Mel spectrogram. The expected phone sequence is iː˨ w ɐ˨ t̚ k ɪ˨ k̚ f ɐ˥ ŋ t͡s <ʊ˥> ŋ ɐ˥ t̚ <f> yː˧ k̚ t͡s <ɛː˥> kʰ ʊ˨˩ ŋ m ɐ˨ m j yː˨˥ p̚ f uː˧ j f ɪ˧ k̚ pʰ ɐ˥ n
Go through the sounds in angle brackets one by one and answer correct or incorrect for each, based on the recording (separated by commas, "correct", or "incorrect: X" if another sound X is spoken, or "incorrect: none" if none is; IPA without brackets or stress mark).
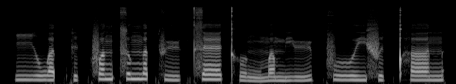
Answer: correct, correct, correct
